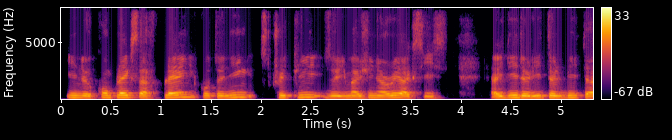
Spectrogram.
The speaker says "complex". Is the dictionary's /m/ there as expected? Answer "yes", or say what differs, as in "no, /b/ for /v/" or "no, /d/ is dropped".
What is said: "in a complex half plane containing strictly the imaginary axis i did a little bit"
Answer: no, /m/ is dropped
